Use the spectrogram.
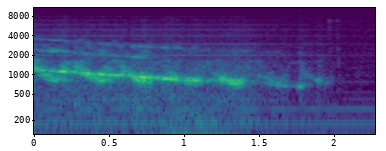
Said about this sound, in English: All right, that siren's actually up here in North Dakota, and I guarantee if you hear a siren in North Dakota, it's not a cop car, it's an ambulance.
